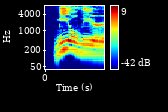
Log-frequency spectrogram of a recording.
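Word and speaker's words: Mjölnir: there is of course an information plate here meal near is how i looked up the pronunciation of this norse word here and as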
